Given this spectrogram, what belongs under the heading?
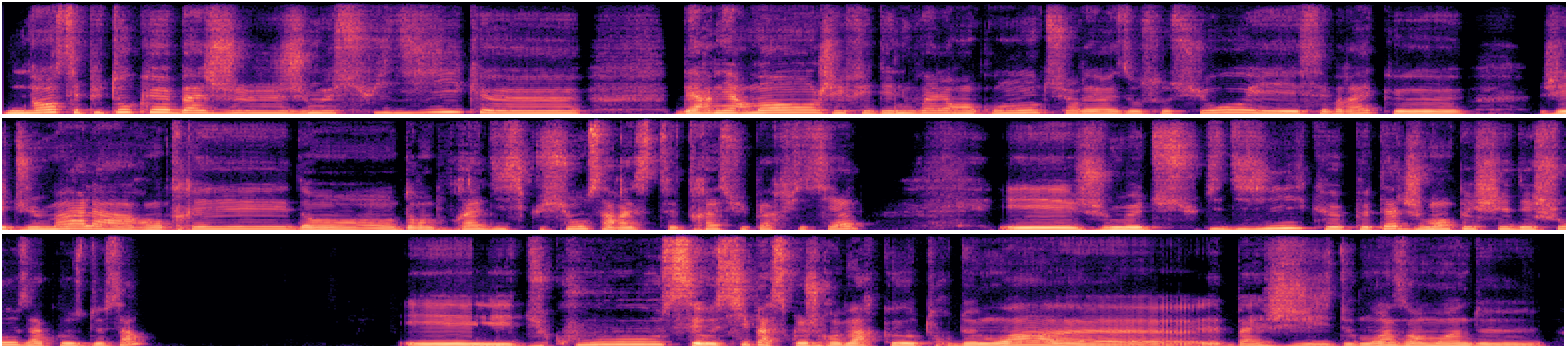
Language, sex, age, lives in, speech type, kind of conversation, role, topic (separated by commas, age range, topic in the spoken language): French, female, 45-49, United States, conversation, advice, user, Pourquoi est-il si difficile de refaire confiance après une trahison ?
